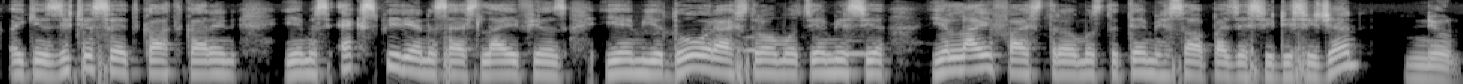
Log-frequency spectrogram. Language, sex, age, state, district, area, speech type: Kashmiri, male, 30-45, Jammu and Kashmir, Budgam, rural, spontaneous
